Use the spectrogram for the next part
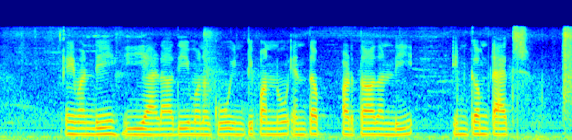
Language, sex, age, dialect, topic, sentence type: Telugu, female, 36-40, Telangana, banking, statement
